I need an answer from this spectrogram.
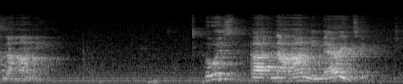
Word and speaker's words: Naomi: Naomi, in Hebrew, it's pronounced Naomi.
